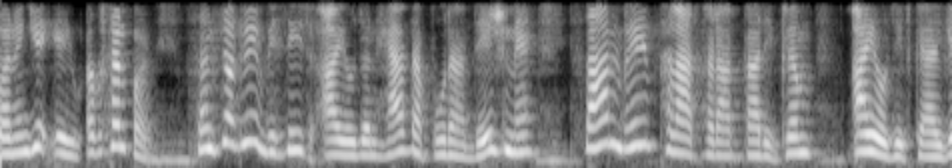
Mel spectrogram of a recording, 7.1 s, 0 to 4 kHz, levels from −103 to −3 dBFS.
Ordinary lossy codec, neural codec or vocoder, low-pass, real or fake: none; codec, 16 kHz, 1 kbps, X-Codec, WavLM features, trained on Multilingual LibriSpeech; 3.6 kHz; fake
